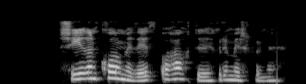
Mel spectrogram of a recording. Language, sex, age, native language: Icelandic, female, 13, Icelandic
